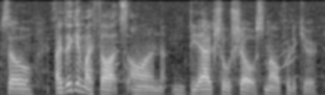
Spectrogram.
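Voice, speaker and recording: A man giving casual, unscripted game commentary in a halting way, often repeating and correcting himself as he goes. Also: medium pitch, expressive. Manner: halting, repetitive, self-correcting. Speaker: let's play host. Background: game music.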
